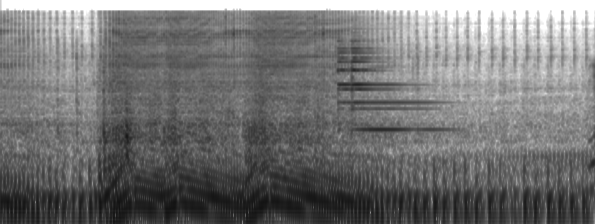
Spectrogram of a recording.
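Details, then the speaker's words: Motorcycle engine blipped twice: a rough mechanical top-end noise grows louder as revs climb; cause suspected but not confirmed. "maintenant, je vais accélérer. ça monte un peu."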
